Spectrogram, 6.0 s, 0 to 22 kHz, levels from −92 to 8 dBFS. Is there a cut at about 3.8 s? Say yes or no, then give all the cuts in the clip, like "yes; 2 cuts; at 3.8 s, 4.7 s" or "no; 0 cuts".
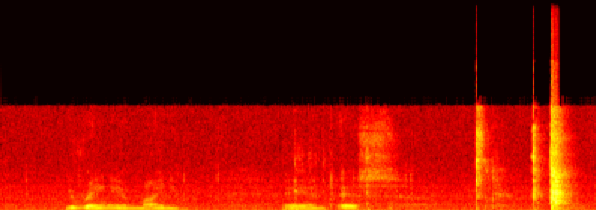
yes; 1 cut; at 3.8 s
